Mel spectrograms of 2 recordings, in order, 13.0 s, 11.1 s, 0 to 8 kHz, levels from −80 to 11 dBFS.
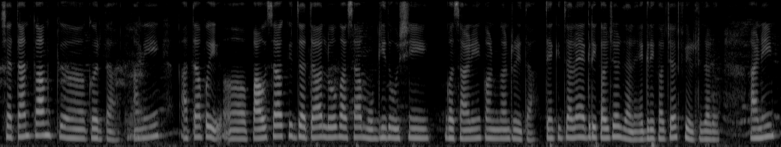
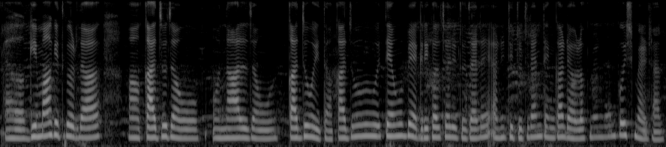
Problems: background conversations at intervals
